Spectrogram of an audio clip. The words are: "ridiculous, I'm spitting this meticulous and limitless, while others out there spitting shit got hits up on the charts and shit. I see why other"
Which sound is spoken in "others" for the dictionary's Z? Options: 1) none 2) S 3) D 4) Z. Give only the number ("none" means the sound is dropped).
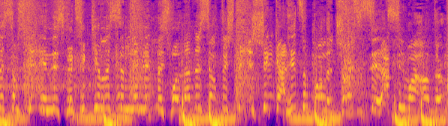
2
